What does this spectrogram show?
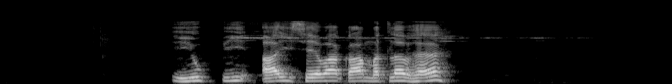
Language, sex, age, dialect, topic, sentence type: Magahi, male, 18-24, Western, banking, question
